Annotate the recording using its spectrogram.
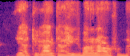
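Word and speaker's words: Tagaytay: downside of Tai or however you pronounce it." T A G A Y T A Y Dai. Yeah, Taggai.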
